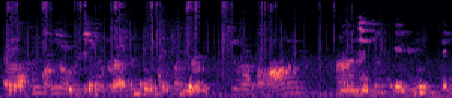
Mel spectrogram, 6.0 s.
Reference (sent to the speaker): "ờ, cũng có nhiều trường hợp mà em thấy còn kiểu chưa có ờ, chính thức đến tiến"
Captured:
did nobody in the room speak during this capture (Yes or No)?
Yes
